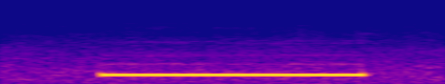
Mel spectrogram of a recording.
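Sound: telephone call ringing tone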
